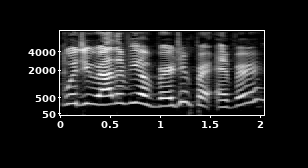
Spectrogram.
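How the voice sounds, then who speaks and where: A woman's voice: high-pitched, fairly quick. A young woman hosting a casual podcast chat, teasing her friends with would-you-rather questions and laughing often. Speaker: host.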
